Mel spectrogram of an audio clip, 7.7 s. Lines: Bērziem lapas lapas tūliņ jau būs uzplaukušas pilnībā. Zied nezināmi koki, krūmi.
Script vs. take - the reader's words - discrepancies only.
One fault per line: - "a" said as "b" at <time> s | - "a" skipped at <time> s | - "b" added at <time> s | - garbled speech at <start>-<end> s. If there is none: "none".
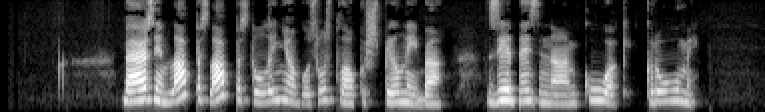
none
